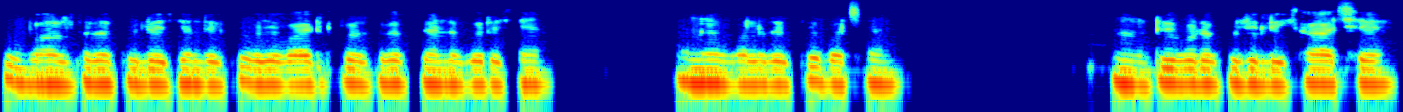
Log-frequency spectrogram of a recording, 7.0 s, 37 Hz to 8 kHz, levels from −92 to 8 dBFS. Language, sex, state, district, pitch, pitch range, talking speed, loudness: Bengali, male, West Bengal, Malda, 145 Hz, 140-150 Hz, 120 wpm, -19 LUFS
